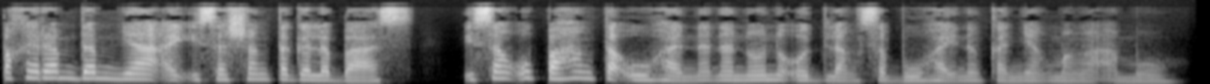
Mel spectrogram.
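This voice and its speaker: A woman's voice: mid-range voice, brisk, a little mellow, no room sound, studio quality. A woman narrating a scripted romantic drama story in a dramatic storytelling style.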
